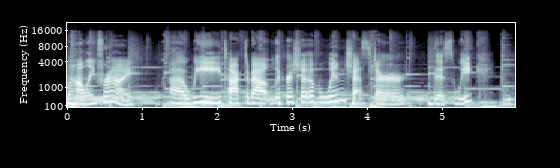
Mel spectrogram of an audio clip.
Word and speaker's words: Licoricia: confess to you that I have always pronounced it with a harder emphasis on the o so it's like licoricea like this week fine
